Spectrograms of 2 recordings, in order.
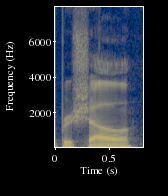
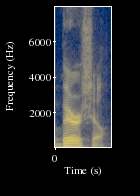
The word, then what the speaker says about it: Baruchel: I can't ever pronounce his last name. Bruchel. Oh, Baruchel.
